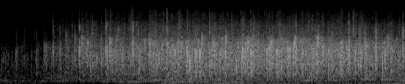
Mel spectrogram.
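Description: Crowd applause in the video game Batman: The Telltale Series breaks out, swelling quickly and holding steady, dense clapping with no voices standing out.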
